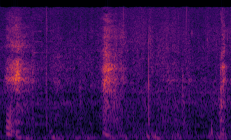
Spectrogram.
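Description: Footsteps splash on a wet pavement.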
